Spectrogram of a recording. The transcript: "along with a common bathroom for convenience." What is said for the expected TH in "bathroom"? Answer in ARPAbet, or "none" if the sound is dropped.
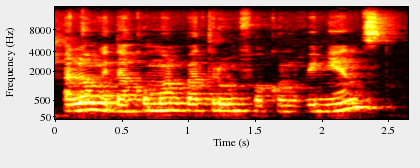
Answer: T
